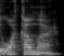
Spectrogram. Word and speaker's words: Nwakama: It's called Nwakama. The N is silent.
